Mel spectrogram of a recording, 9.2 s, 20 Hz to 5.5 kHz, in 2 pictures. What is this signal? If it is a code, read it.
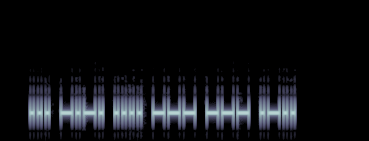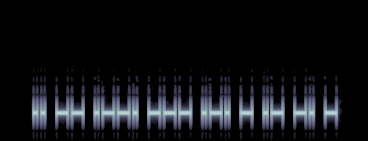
Morse code, heard as a keyed tone, about 25 wpm, 550 Hz. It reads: SCHOOL IMPORTANT
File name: Ultimate Word List / 25WPM Ultimate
